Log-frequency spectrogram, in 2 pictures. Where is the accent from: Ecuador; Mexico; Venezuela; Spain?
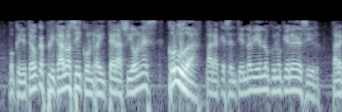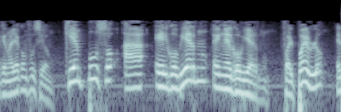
Venezuela; pasan cosas que solo nosotros como venezolanos somos capaces de entender y sobre todo de protagonizar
